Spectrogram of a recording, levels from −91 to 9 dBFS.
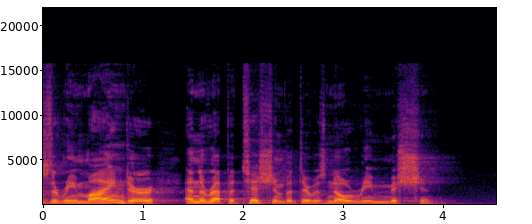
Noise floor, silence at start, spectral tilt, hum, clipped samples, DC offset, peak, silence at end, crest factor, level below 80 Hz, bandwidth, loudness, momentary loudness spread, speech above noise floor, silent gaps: -60 dBFS; 0 s; -6 dB/octave; none; under 0.1%; under 0.1%; -2 dBFS; 0.65 s; 18 dB; -64 dBFS; 14 kHz; -18 LUFS; 9 LU; 42 dB; none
